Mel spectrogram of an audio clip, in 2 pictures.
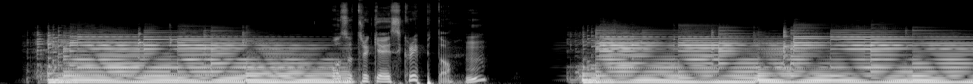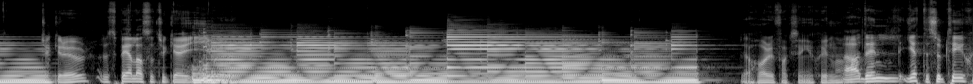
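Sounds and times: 
distorted electric guitar chord through a phaser pedal: 0.4 - 3.5, 5.8 - 10.3, 11.7 - 17.2
speech: 3.4 - 4.9, 10.2 - 13.2, 17.2 - 19.4.

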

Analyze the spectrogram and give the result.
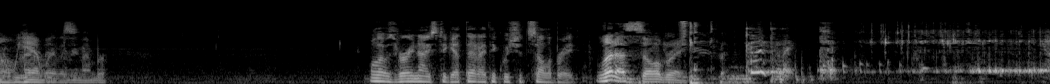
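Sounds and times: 
speech: 0.2 - 1.2, 3.7 - 8.3
lager pouring into a glass: 8.2 - 10.5.

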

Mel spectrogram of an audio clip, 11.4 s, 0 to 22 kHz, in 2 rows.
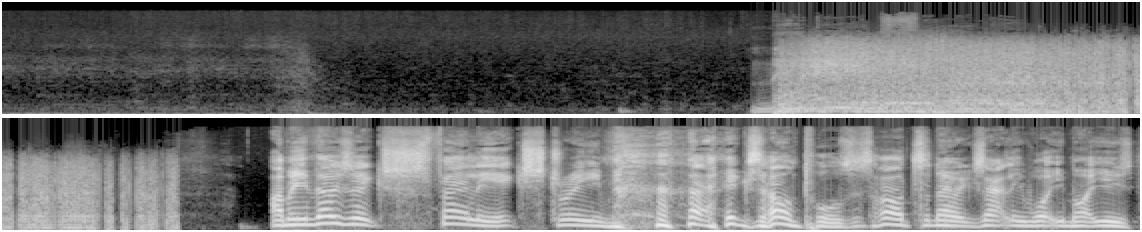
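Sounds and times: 
distorted noise from a reverb plugin: 3.8 - 6.6
speech: 7.0 - 11.3.

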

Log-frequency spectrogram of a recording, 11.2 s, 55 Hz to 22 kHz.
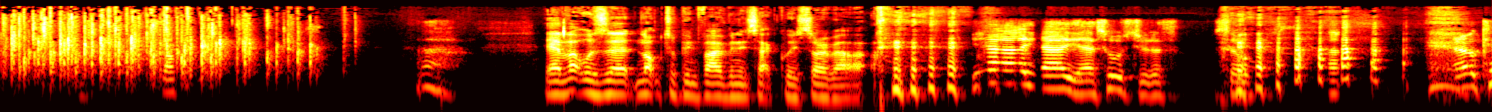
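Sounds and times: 
audience applause after a quiz: 0.0 - 2.6
speech: 1.2 - 1.5, 3.2 - 3.5, 4.1 - 10.1, 10.9 - 11.1
laughter: 9.2 - 10.8.

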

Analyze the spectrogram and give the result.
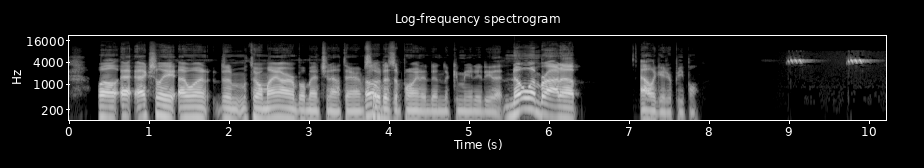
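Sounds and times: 
speech: 0.4 - 6.4, 7.1 - 8.0, 9.9 - 10.1
cricket chirps: 9.0 - 10.1.

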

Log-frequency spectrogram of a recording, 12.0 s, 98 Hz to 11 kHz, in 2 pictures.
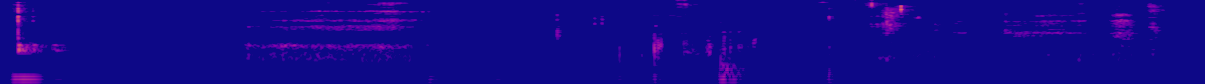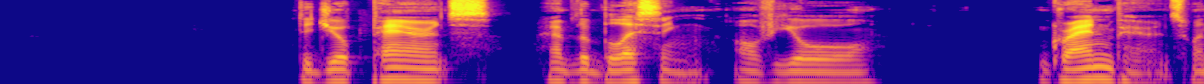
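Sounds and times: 
gentle breaths: 1.1 - 2.6, 4.3 - 5.9
sipping of hot tea: 1.2 - 4.9
small swallows: 1.5 - 4.8
speech: 7.5 - 10.5, 11.2 - 12.0.

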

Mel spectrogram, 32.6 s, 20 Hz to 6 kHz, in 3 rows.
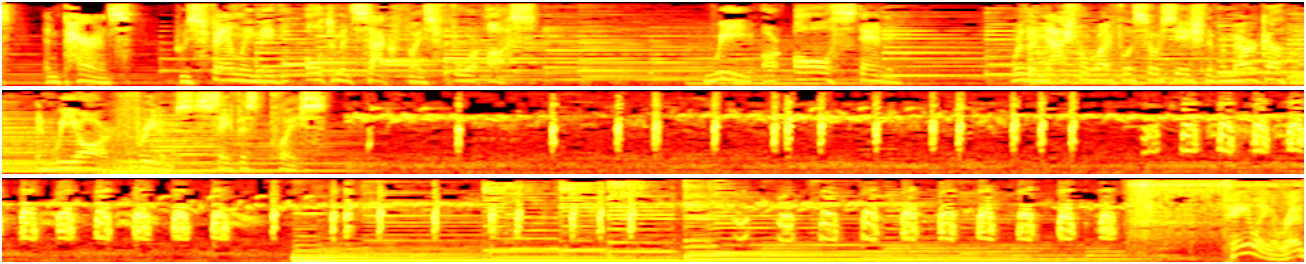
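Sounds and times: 
low steady musical backing: 0.0 - 14.7, 24.1 - 31.2
speech: 0.4 - 4.6, 5.9 - 7.6, 8.4 - 13.6
wild turkey gobbling: 13.8 - 31.5.

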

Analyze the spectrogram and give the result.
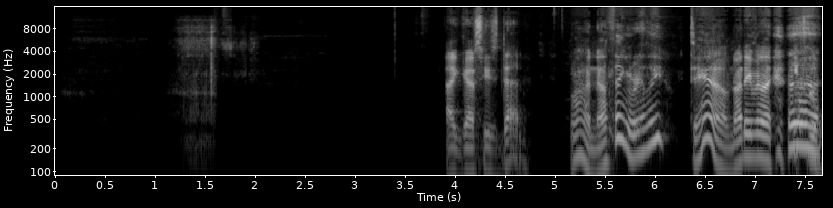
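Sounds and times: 
man snoring while asleep: 1.2 - 1.7
speech: 3.9 - 7.6.

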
